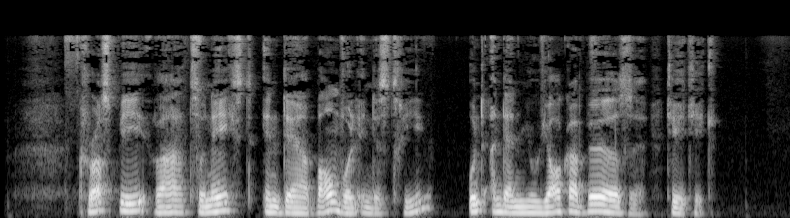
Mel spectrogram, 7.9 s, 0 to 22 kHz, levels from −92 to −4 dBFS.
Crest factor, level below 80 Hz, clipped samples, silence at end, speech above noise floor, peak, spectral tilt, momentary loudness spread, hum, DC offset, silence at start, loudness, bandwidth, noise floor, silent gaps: 16 dB; -44 dBFS; under 0.1%; 0.75 s; 49 dB; -2 dBFS; -6 dB/octave; 14 LU; none; under 0.1%; 0.65 s; -17 LUFS; 12 kHz; -66 dBFS; none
